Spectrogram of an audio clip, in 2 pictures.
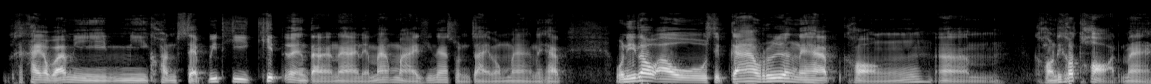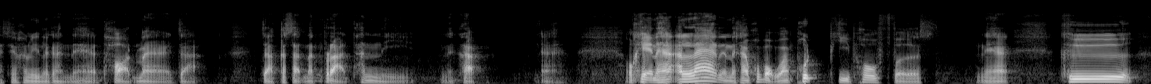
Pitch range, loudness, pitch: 75-120 Hz, -17 LUFS, 100 Hz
